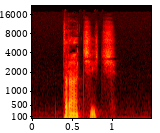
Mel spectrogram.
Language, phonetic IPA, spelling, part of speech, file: Polish, [ˈtrat͡ɕit͡ɕ], tracić, verb, Pl-tracić.ogg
